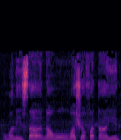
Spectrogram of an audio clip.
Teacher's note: Naunya itu dibaca idgham bi gunnah karena ada hukum sukun atau tanwin bertemu dengan wawu, dibaca masuk dan mendengung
